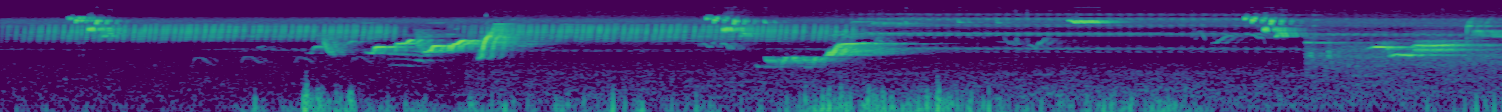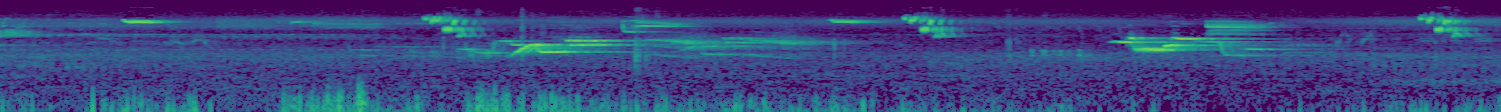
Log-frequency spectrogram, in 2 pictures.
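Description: Songbirds singing and calling: short whistled phrases, chirps and fast trills, one after another.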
